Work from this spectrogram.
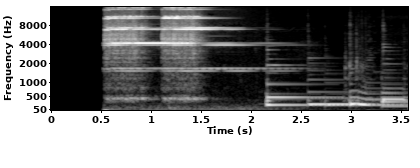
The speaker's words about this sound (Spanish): Era de los últimos teléfonos públicos que quedaban en Santiago sonaba todos los días a las 10 de la noche y nadie se atrevía a contestarlo.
